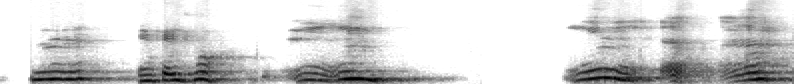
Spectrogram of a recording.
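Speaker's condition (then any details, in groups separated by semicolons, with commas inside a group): Cerebral palsy; since birth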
